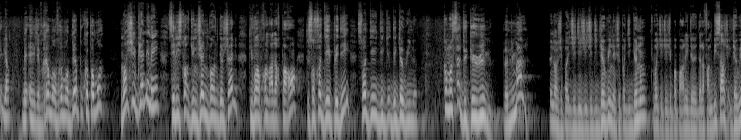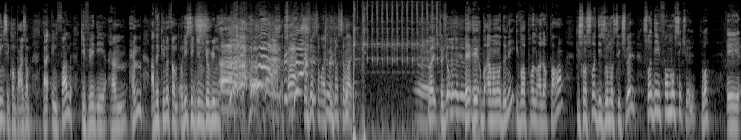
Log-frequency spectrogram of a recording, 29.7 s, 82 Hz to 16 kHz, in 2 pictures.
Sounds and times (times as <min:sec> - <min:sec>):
Speech: 0:00.0 - 0:19.3, 0:20.6 - 0:21.9, 0:23.2 - 0:29.6.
